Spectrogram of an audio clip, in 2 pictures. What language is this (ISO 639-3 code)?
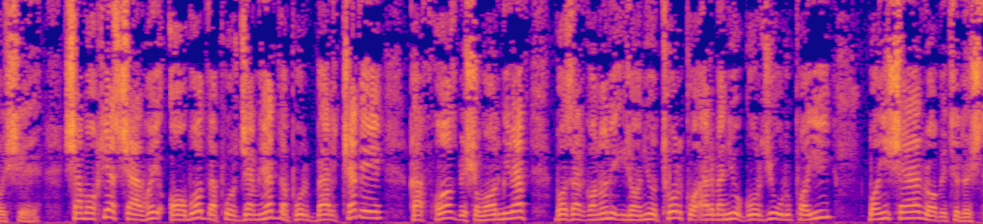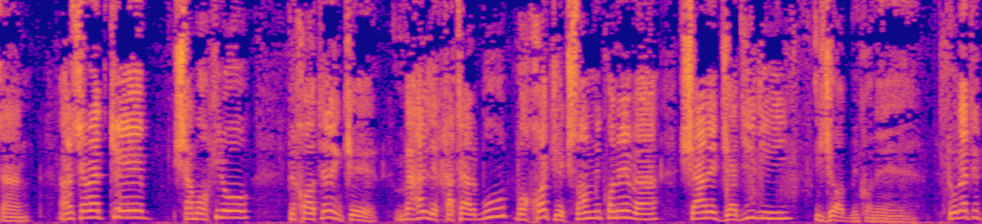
fas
